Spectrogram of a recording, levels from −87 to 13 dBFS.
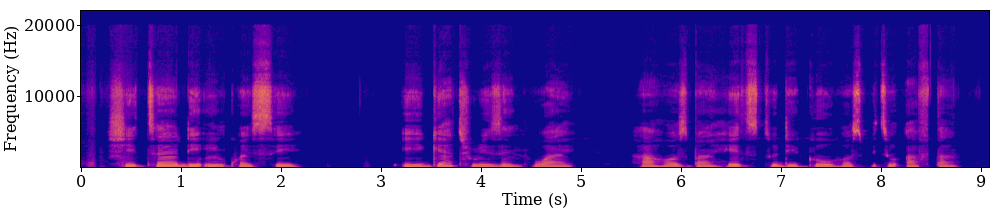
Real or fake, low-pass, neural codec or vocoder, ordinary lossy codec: real; none; none; none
